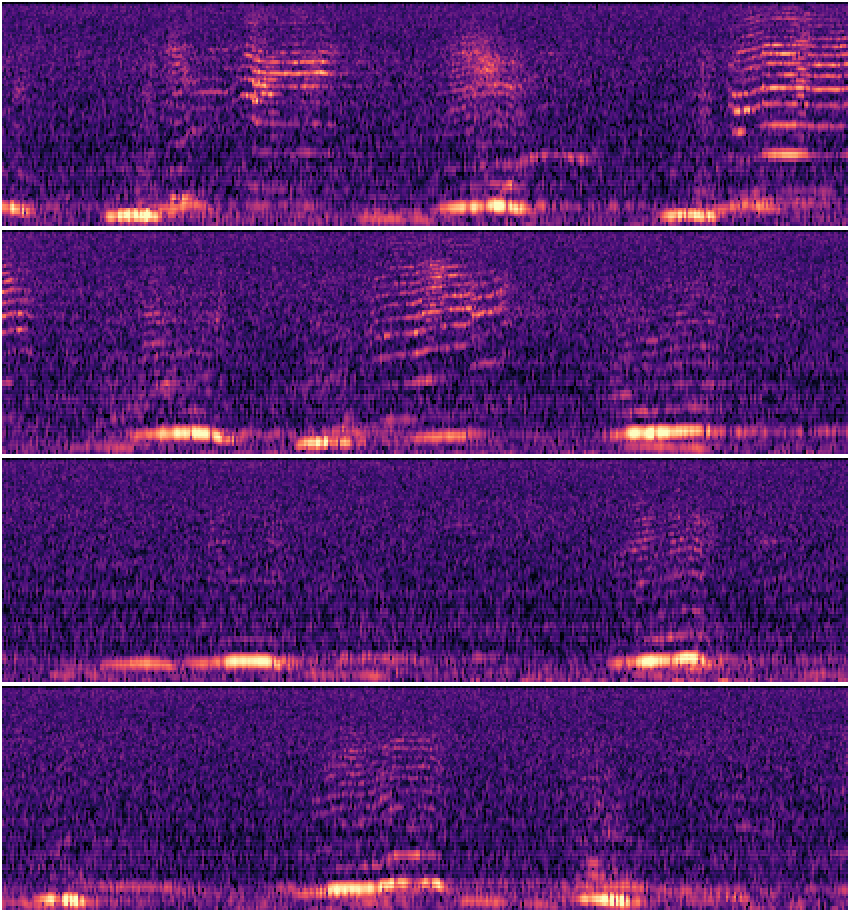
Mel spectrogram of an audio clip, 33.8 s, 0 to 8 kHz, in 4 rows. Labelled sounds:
1.7	3.5	humpback whale, 0.93 to 4.5 kHz
4.5	5.9	humpback whale, 0.80 to 2.6 kHz
7.2	8.8	humpback whale, 0.90 to 6.8 kHz
9.9	10.2	humpback whale, 0.80 to 1.7 kHz
12.2	13.5	humpback whale, 0.93 to 6.5 kHz
14.6	15.6	humpback whale, 0.80 to 1.9 kHz
19.1	19.4	humpback whale, 1.4 to 1.5 kHz
23.0	24.0	humpback whale, 0.86 to 2.7 kHz
28.5	29.7	humpback whale, 1.3 to 3.5 kHz
30.4	31.6	humpback whale, 0.99 to 2.7 kHz

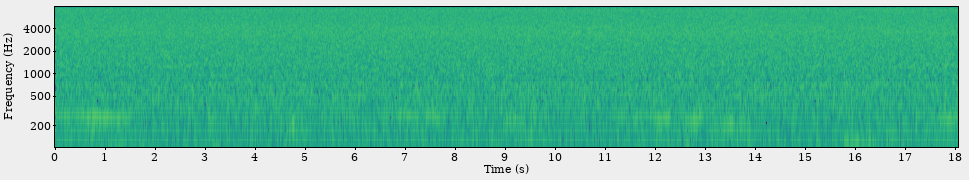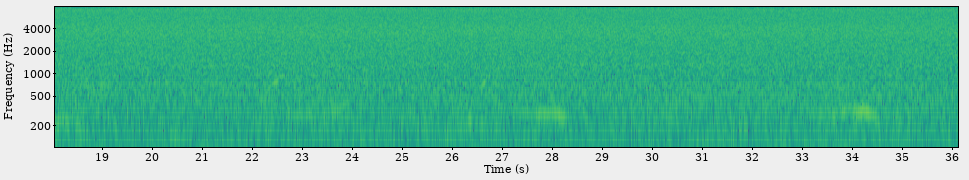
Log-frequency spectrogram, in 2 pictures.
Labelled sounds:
22.4	22.7	humpback whale, 0.80 to 0.99 kHz

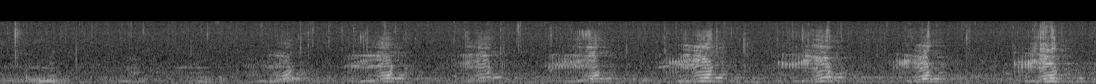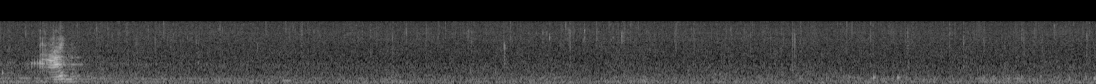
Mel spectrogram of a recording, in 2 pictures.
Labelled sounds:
3.4	3.8	humpback whale, 0.78 to 1.5 kHz
4.6	4.8	humpback whale, 0.91 to 1.2 kHz
5.4	6.1	humpback whale, 0.78 to 2.3 kHz
6.6	7.1	humpback whale, 0.78 to 2.5 kHz
7.8	9.3	humpback whale, 0.78 to 1.6 kHz
10.1	10.5	humpback whale, 0.78 to 1.2 kHz
11.3	11.7	humpback whale, 0.78 to 1.6 kHz

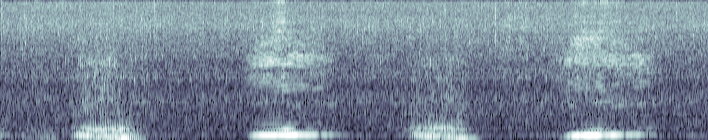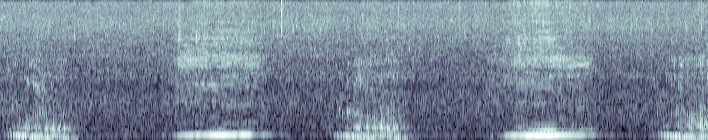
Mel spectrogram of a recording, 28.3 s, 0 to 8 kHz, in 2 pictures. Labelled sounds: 4.9	6.8	humpback whale, 1.1 to 2.4 kHz
11.1	12.9	humpback whale, 1.1 to 2.4 kHz
14.6	15.1	humpback whale, 1.1 to 1.5 kHz
17.6	18.5	humpback whale, 1.1 to 2.2 kHz
24.9	26.0	humpback whale, 1.1 to 2.3 kHz
27.5	27.8	humpback whale, 1.8 to 2.3 kHz

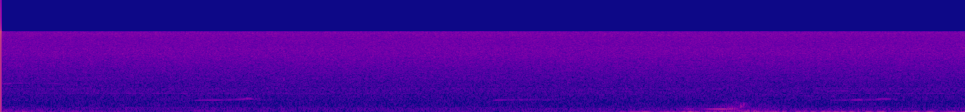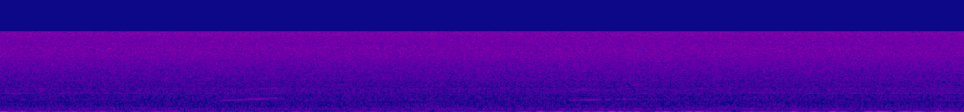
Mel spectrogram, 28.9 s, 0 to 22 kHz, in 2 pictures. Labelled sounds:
1.0	1.2	humpback whale, 0.96 to 1.1 kHz

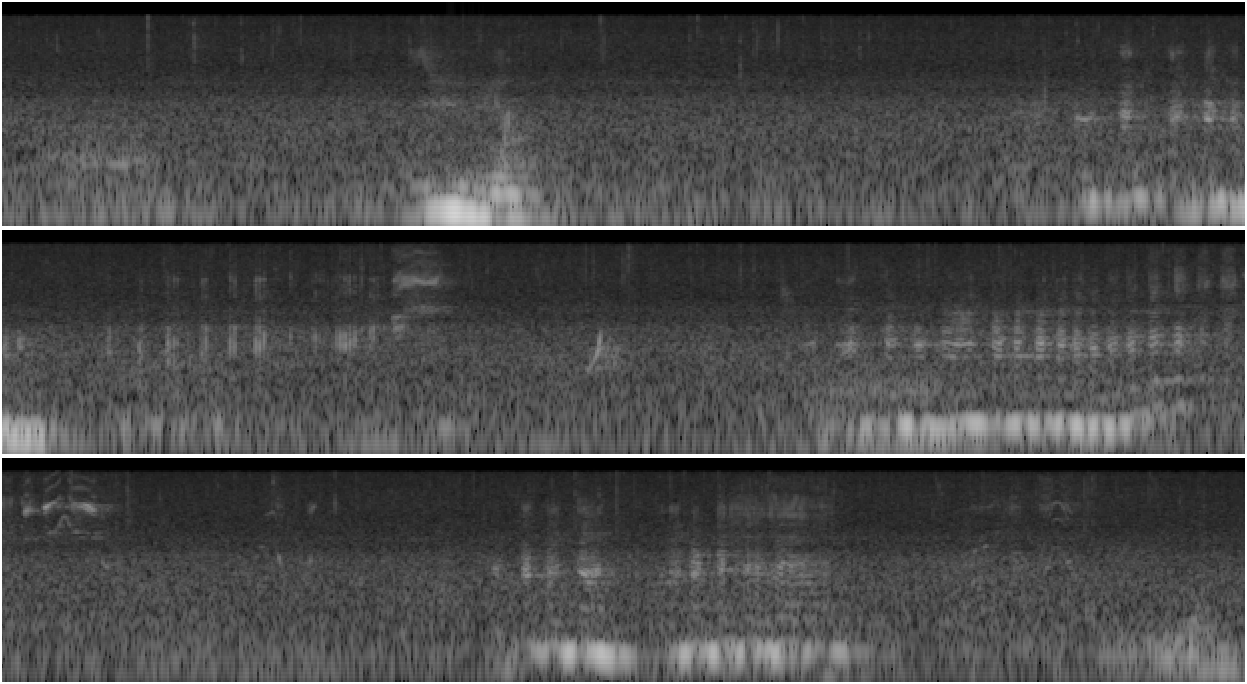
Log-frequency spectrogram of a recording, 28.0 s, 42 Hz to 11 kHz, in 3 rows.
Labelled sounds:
12.3	12.8	humpback whale, 1.3 to 3.5 kHz
18.8	19.4	humpback whale, 2.6 to 4.1 kHz

